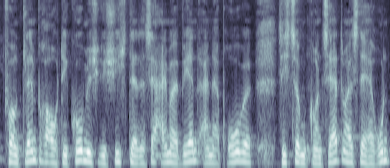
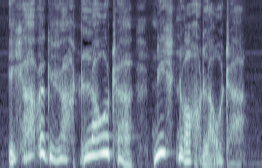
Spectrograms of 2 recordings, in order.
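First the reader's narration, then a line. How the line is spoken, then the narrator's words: Very quiet, insistent. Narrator (German): Der Gefragte aber sagte ganz leise und eindringlich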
